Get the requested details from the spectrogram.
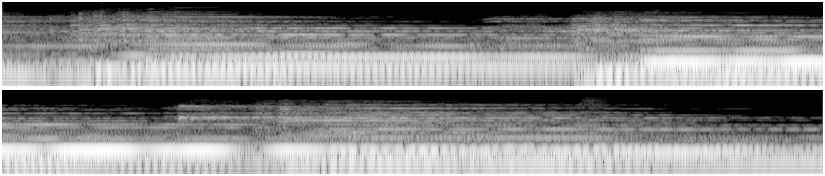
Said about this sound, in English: I'm not going to need as much treble here, so I'm going to roll that off a bit. Same idea here. If I bring too much reverb in as well,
